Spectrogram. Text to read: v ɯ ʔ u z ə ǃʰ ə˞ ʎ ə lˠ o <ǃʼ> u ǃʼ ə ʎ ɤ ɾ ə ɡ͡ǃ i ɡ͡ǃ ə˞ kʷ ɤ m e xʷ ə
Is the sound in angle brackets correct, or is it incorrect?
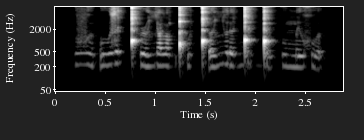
correct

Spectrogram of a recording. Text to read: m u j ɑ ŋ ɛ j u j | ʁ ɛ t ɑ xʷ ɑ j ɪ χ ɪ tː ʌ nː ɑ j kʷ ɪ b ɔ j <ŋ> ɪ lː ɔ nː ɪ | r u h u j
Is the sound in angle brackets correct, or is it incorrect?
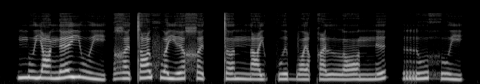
incorrect: q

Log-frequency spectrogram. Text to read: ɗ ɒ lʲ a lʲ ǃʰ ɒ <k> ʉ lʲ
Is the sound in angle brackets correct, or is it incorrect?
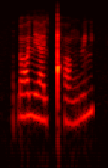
incorrect: ŋ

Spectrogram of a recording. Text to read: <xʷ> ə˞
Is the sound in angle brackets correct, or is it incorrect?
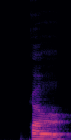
incorrect: qʷ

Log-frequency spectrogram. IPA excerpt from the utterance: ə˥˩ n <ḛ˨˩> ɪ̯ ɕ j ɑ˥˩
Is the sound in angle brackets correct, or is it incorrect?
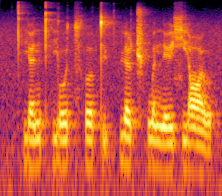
incorrect: e˧˥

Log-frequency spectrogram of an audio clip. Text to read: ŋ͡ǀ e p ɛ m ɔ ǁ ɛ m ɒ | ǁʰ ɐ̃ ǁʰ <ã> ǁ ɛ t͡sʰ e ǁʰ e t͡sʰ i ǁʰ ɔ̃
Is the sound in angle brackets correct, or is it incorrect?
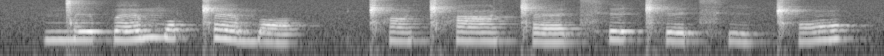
correct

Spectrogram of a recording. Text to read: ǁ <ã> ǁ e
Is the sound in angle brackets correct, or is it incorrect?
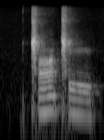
correct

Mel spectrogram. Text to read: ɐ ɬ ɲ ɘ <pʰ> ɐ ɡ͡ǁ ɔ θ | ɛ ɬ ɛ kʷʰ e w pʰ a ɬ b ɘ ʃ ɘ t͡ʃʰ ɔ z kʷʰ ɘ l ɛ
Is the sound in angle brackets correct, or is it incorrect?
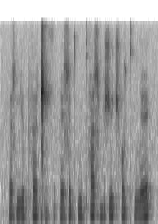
correct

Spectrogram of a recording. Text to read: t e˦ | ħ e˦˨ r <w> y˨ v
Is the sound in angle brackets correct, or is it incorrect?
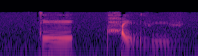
incorrect: v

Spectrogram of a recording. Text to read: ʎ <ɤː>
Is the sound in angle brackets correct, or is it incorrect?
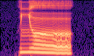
correct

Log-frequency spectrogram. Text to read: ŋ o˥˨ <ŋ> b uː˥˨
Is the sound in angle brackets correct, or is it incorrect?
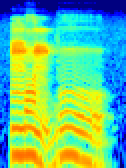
incorrect: n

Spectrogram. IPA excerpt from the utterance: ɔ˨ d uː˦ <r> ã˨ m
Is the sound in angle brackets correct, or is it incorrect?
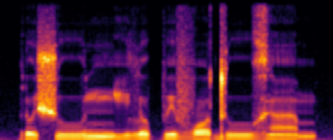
incorrect: ɣ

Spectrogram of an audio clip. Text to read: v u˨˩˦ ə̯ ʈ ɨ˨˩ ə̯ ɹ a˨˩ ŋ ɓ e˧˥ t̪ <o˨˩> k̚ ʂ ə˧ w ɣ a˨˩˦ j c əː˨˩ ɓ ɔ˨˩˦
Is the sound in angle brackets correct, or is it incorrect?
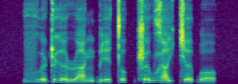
correct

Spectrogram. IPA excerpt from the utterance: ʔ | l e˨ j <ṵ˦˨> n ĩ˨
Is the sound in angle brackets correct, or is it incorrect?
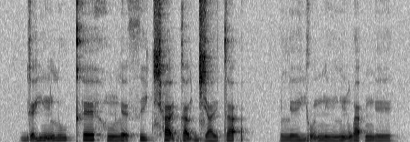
incorrect: o̰˦˨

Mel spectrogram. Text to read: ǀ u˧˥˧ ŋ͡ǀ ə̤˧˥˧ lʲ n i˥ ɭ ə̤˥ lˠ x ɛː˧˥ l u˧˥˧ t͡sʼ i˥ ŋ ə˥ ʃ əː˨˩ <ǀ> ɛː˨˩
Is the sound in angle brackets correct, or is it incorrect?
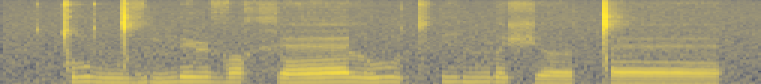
correct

